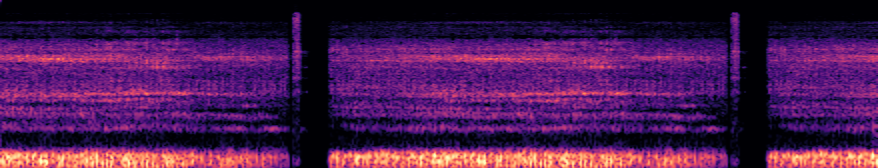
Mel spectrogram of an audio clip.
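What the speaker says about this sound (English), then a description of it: "Now play a feral growl." A feral growl from a Night Vale fan video game, a continuous loud, rough, rumbling snarl broken by two brief silences as it loops, close and alone.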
